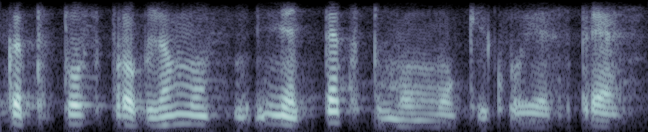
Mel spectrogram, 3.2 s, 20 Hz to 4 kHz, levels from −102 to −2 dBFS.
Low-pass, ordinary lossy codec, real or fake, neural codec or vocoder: 3.6 kHz; Opus, 24 kbps; fake; autoencoder, 48 kHz, 32 numbers a frame, DAC-VAE, trained on Japanese speech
